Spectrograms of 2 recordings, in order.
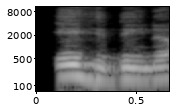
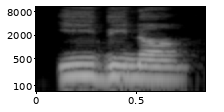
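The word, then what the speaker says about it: اهدنا: درست تلفظ ہے نستعین۔ اہدنا الصراط، ایدنا، ایدنا الصراط، یہ بھی نہیں ہے، ہا ہے، اور یہ جو ہا ہے دونوں آنکھوں والا یہ حلق کے سب سے نیچے والے حصے سے ادا ہوتا ہے، گلے کے نیچے والے حصے سے، سینے کے قریب۔ اہدنا الصراط، یہاں صاد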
